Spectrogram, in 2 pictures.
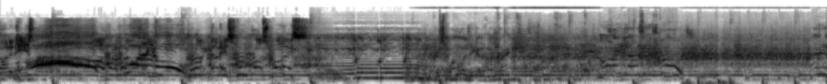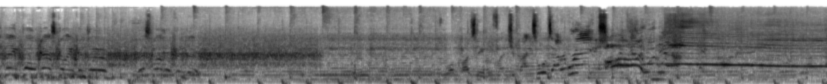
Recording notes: Coming at you LIVE from the Neepsend Social Club and Canteen and in front of live audience for the first time.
